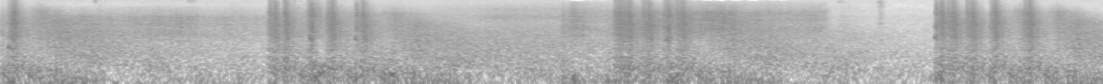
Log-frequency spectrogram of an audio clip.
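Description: Naval guns fire from warships in the Dreadnought game during a Japanese campaign battle. Several bursts of rapid, booming shots break over a dense, continuous roar like surf.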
